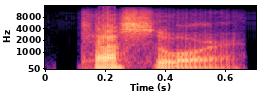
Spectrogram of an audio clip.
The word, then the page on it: tussore: American English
